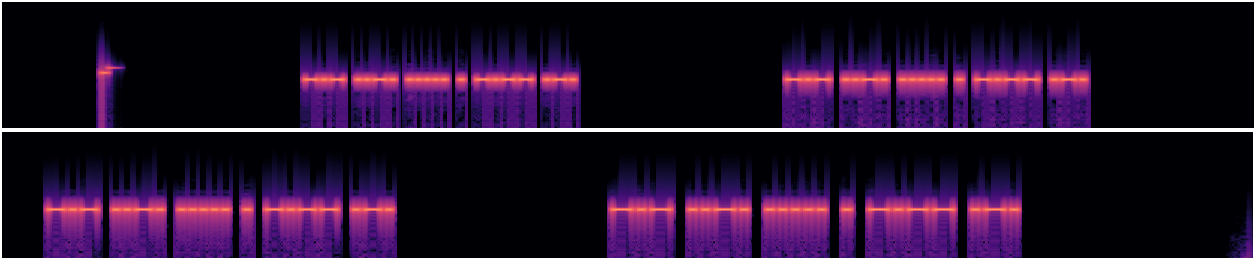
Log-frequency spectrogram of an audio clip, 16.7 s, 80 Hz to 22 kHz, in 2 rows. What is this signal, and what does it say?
Morse code, heard as a keyed tone, about 34 wpm, 700 Hz. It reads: KF5EYR KF5EYR KF5EYR KF5EYR
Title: Speed Racing - USA 2x3 Call Signs 28wpm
